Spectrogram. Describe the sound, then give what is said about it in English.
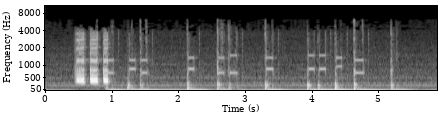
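Telephone keypad tones from dialing a number: a quick run of many short two-tone beeps at an uneven pace, over a low steady hum. “Let's call. I want to call 2 numbers from Decoder, and I heard these are really good, so hold on 1 second.”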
